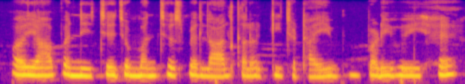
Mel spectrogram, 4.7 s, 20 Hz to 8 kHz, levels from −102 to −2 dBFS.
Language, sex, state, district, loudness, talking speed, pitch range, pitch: Hindi, female, Uttar Pradesh, Lalitpur, -15 LUFS, 180 wpm, 225-250 Hz, 235 Hz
